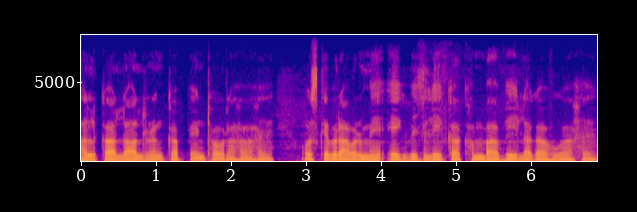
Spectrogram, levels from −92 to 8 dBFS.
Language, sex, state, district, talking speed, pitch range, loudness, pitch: Hindi, male, Chhattisgarh, Sukma, 165 wpm, 105-115 Hz, -19 LUFS, 110 Hz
